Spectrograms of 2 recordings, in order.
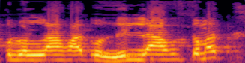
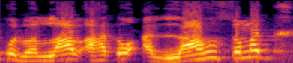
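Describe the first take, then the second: First: Ahad runs straight on into nillahu. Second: It stops after ahad before allahu. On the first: Unfamiliar listeners may find this reading strange. "ये निल्ला कहाँ से आ गया?" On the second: This is the familiar way people recite it. "अब तक तो हम पढ़ते थे"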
